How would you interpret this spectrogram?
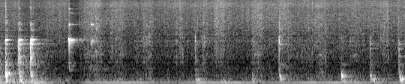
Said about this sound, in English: I'm browning a pound of ground beef.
